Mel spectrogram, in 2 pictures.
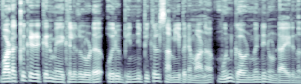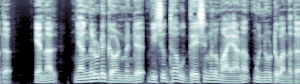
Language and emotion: Malayalam, neutral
